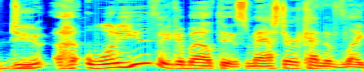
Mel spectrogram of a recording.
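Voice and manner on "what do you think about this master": put-on swooping cartoon goblin henchman voice. Acting out the henchman in a photo, speaking to his master: cartoon henchman voice. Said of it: "cartoon henchman vibe".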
